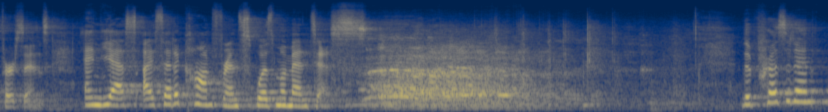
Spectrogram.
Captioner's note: laughter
